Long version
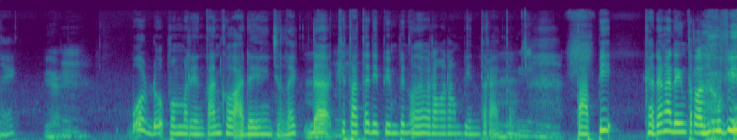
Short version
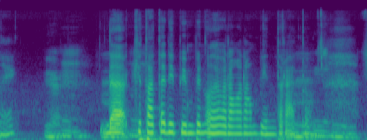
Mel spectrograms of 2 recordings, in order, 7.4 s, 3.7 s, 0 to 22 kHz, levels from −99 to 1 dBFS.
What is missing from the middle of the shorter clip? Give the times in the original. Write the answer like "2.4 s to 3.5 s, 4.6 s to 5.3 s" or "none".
1.0 s to 3.0 s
